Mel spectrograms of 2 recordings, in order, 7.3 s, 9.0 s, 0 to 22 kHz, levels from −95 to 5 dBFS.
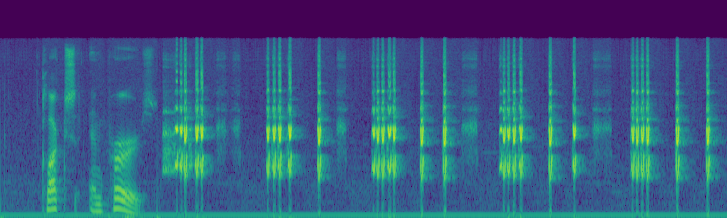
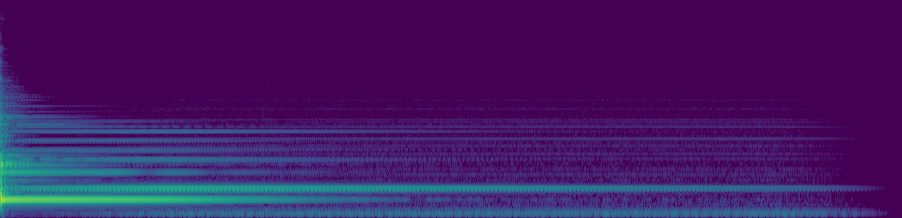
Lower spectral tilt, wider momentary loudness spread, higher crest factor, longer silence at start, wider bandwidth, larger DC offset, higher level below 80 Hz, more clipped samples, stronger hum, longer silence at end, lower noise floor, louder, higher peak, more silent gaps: second, -1.5 dB/octave vs -9.5 dB/octave; second, 14 LU vs 27 LU; second, 14 dB vs 28 dB; first, 0.45 s vs 0 s; first, 11 kHz vs 2.6 kHz; first, 0.3% vs under 0.1%; first, -40 dBFS vs -78 dBFS; first, 0.9% vs under 0.1%; neither; second, 0.15 s vs 5.35 s; second, -39 dBFS vs -76 dBFS; first, -11 LUFS vs -27 LUFS; about the same, 0 dBFS vs -2 dBFS; neither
